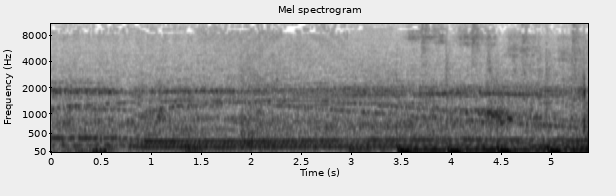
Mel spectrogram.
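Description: Motorbike engine revving hard and tires skidding during a chase in a video game, a steady loud roar with shifting engine pitch held throughout, alone with no talk.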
